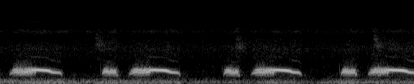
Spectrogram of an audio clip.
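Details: A large Thổ Hú spotted dove gives its prized two-note coo: a short low note, then a longer one that bends smoothly downward, repeated about every 1.2 seconds with steady rhythm over a quiet background.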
